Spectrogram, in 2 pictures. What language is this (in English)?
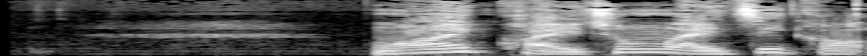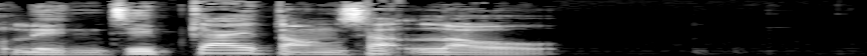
Cantonese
